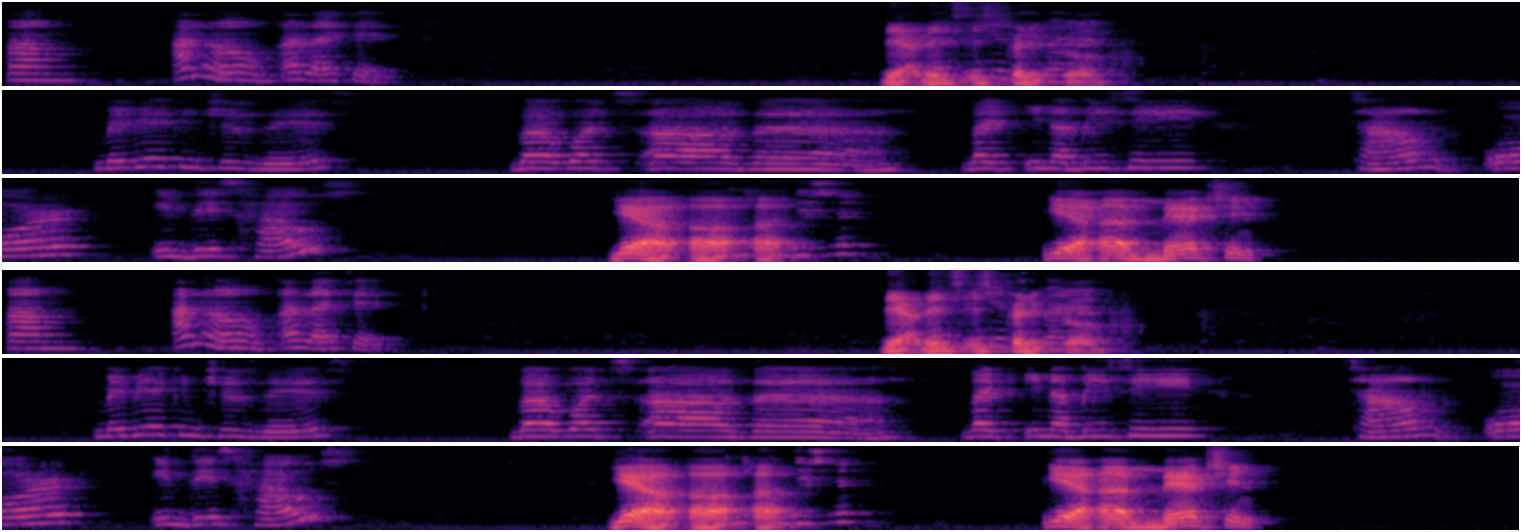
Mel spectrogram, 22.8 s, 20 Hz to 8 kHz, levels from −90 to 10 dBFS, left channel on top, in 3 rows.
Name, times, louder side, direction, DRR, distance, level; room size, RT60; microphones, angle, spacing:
voice 1, 0.0-0.4 0.8-1.9 4.6-5.5 8.0-9.2 10.1-12.1 12.4-13.6 14.3-15.6 15.9-16.9 18.8-19.4, right 2 dB, 65° right, 4.5 m, -40 dB
voice 2, 4.4-5.5 18.2-19.1 20.4-21.4, right 3 dB, 40° right, 0.7 m, -25 dB
16.5 x 9.3 x 6.4 m
head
